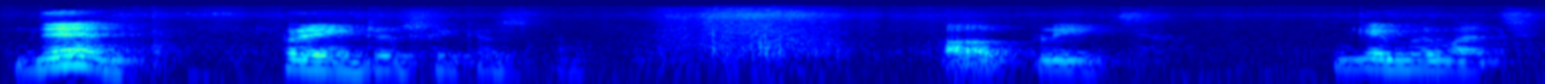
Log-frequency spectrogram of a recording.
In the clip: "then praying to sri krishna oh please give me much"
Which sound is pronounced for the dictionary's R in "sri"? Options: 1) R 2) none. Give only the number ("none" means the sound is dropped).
2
